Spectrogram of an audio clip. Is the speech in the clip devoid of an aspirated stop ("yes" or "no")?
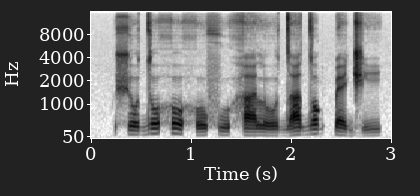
yes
